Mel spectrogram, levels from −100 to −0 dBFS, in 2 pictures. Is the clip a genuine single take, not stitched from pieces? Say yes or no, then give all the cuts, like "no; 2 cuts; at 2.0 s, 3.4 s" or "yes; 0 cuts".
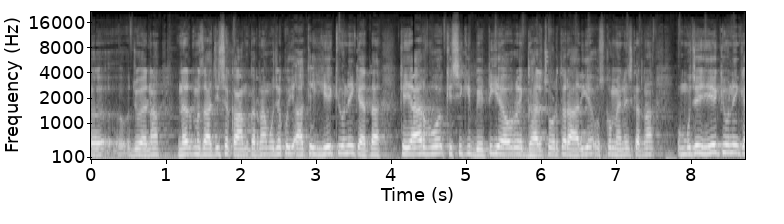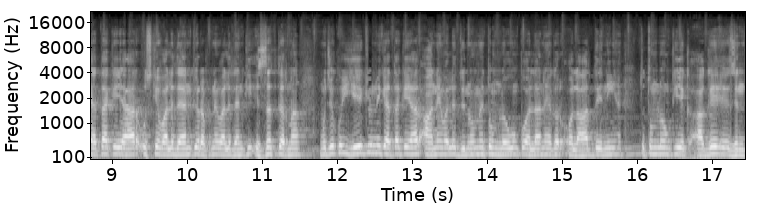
yes; 0 cuts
